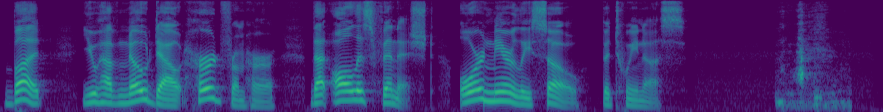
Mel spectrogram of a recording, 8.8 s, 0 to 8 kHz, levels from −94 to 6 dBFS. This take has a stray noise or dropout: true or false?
true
